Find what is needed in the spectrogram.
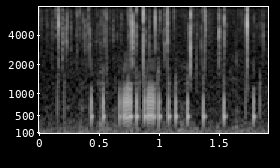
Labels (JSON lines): {"label": "biophony, knock croak", "recorder": "SoundTrap 300"}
